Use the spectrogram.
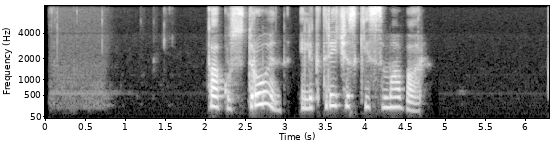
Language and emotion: Russian, neutral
